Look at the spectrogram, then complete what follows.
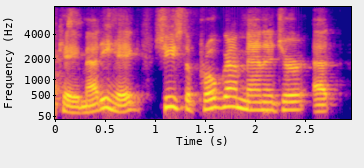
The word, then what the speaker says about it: Maddie Hague: I hope I'm pronouncing your name right. Is that right? You are. Yeah, that's correct. Okay, Maddie Hague.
